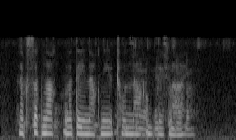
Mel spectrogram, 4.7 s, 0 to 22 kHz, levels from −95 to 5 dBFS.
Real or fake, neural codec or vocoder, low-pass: real; none; 7.2 kHz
